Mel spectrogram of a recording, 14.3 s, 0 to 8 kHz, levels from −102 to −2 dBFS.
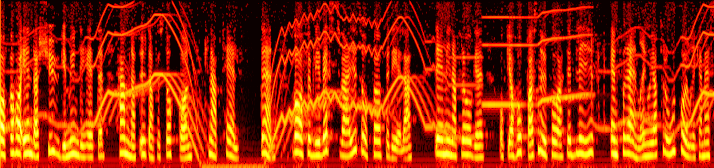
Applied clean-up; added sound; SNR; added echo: classical method spectral subtraction.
